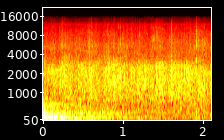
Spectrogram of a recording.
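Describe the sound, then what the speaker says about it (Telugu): A church congregation claps together in praise during a sermon, a short, soft burst of steady applause. "అందరం చప్పట్లు కొట్టి దేవుడు మహింపరుద్దాం గట్టిగా"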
